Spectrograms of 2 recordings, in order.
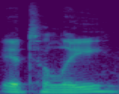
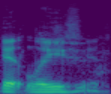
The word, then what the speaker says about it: Italy: one where there's Italy Texas and it is pronounced Italy not Italy even though it's how it's spelled it's Italy you know um but you you certainly like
